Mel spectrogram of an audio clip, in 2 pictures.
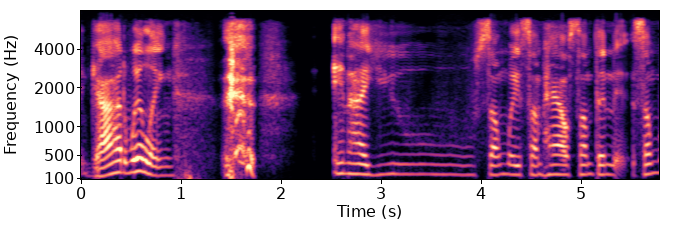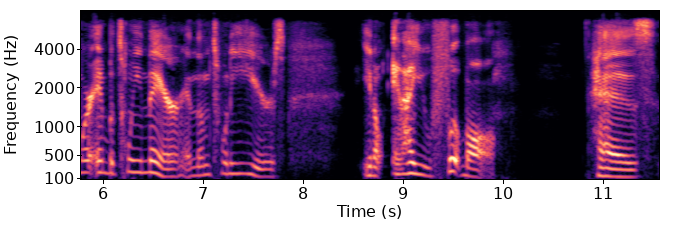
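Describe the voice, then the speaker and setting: A man's voice: a little high, a little mellow, no echo, highs cut off. A man in his thirties hosting a casual solo sports podcast, talking emphatically and repeating his points for stress. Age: 30s. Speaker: podcast host and sports fan.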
